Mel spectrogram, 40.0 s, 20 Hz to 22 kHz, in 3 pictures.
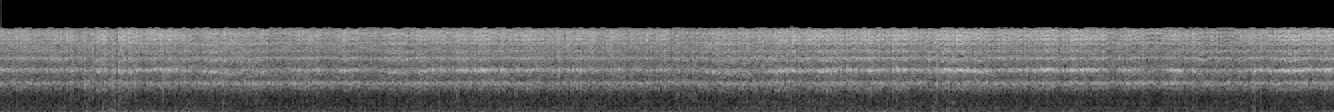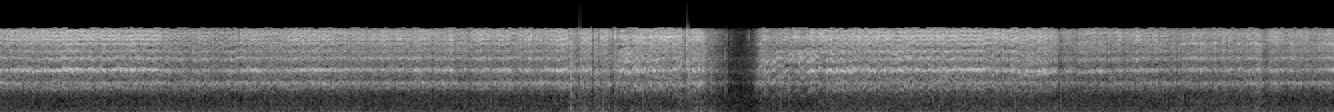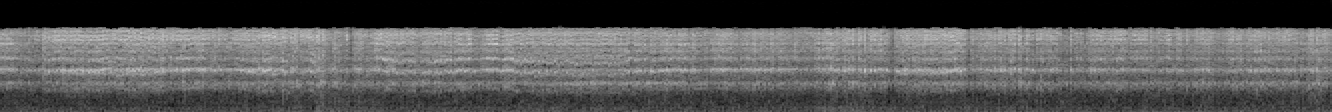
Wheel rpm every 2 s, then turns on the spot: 230, 220, 230, 230, 230, 230, 230, 220, 230, 220, 140, 200, 220, 220, 220, 220, 220, 230, 230, 230.
none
